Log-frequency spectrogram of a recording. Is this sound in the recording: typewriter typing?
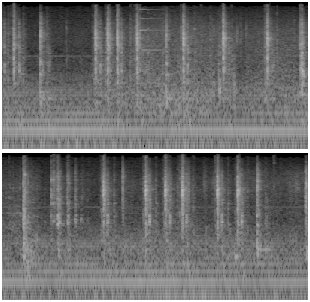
yes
